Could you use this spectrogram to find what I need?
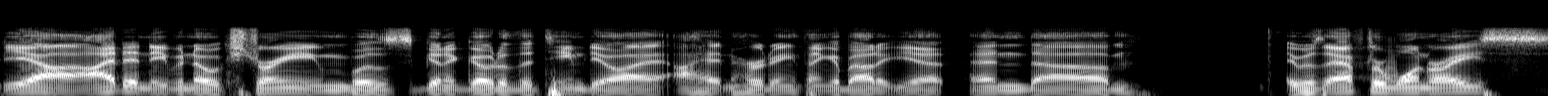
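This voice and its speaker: This man has a plain, everyday voice, pitched fairly low, moving at a moderate pace with fairly even intonation. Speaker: race car driver and team owner. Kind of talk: interview.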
